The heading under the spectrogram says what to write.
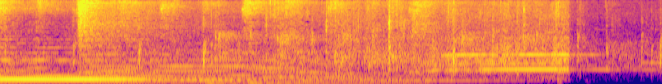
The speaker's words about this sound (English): Your hand clap be louder. Let the hand clap be louder. Louder, louder still. Let your hand clap be louder. And you're allowed to add a shout to it.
